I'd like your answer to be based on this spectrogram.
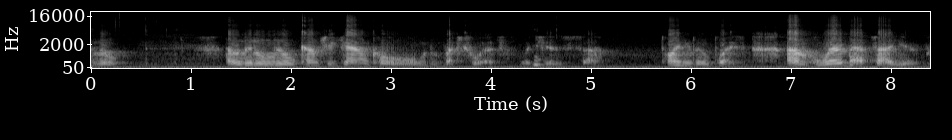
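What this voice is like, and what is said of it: Australian accent. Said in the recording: “I love your accent”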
